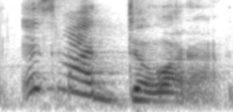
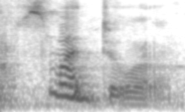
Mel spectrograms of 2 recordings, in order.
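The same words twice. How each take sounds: First: Said in the usual way. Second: Low, soft, disgusted mutter; an old mother's quiet disdain at her daughter. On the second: Retold or imitated. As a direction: say it like the idea repels you. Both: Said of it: "Just like that".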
